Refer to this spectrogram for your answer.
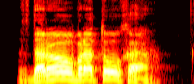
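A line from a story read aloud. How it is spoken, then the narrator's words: Joyful excited shout. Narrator (Russian): крикнул Григорий, улыбаясь Петру, радостно волнуясь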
